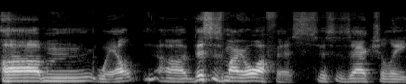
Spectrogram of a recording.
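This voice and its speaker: Speaking with a New England accent, a man goes at a very slow pace. The background is quiet. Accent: New England American. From Connecticut, US. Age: 70s. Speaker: podcast guest. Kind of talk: casual chat.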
